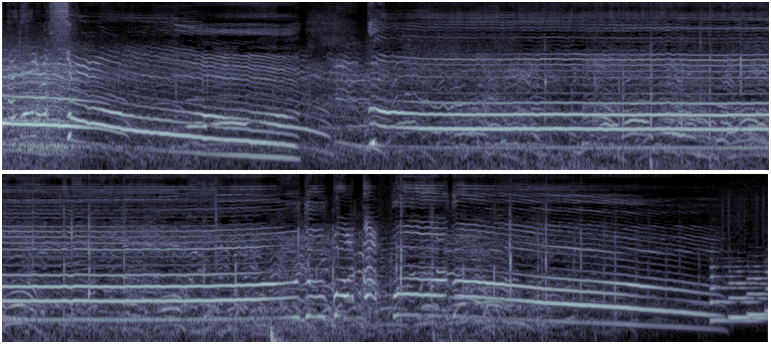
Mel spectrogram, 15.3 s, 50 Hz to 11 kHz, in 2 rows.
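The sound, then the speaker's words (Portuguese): A stadium crowd roars and cheers for the opening goal of Botafogo's win over Motoclube, a Copa do Brasil match played in March 2021, while a commentator shouts over it in long, drawn-out, high-pitched cries. The noise stays loud and sustained throughout. “O gol que você acabou de ouvir abriu a vitória do Botafogo sobre o Motoclube.”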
